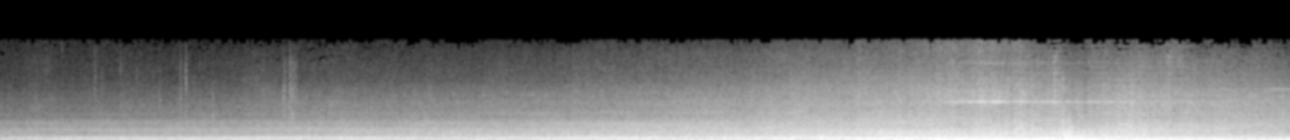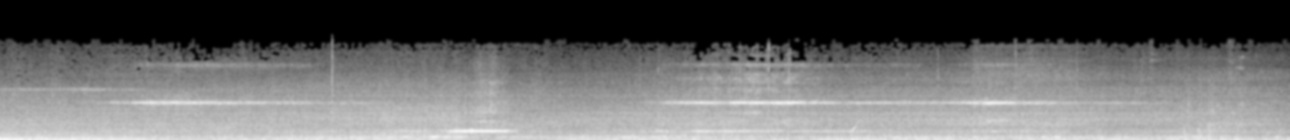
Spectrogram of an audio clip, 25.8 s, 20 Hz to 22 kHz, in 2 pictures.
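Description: Matterhorn Gotthard Bahn HGe 4/4 II rack-and-adhesion electric locomotive and its passenger coaches passing: a steady electric hum that grows louder until the locomotive goes by about ten seconds in, then the coaches rolling past with several brief high squeals, the sharpest near the two-thirds mark.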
